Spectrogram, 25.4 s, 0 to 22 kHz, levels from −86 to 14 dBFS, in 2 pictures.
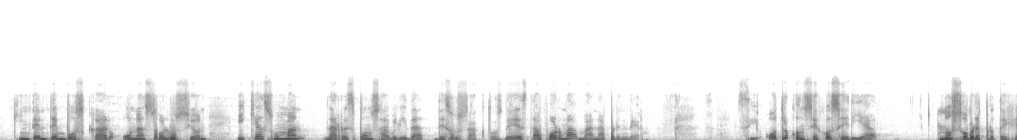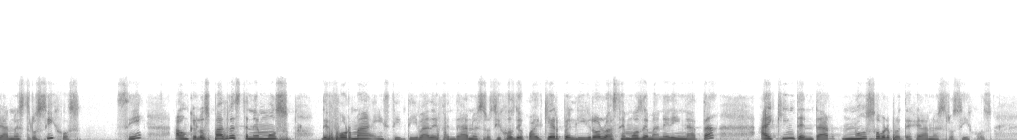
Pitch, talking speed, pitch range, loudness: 240 Hz, 130 wpm, 210-260 Hz, -27 LUFS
